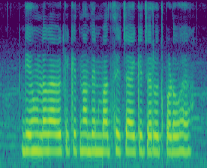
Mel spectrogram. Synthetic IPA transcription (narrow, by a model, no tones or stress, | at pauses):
ɡeːɦũlɐɡaːwekekɪt̪nad̪ɪnbaːd̪sɐt͡ʃaːiked͡ʒɐɾuːɾət̪pɐɽoɦɛː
